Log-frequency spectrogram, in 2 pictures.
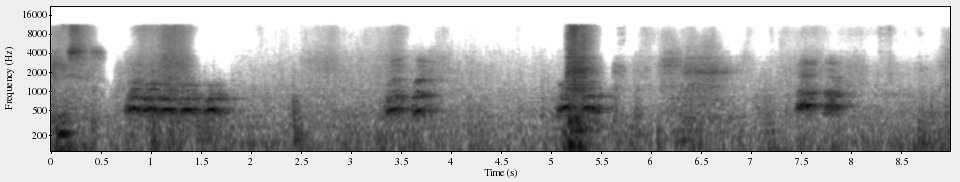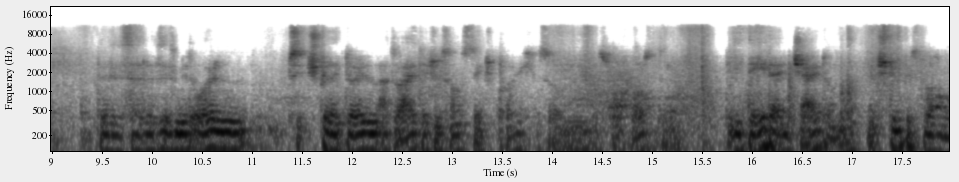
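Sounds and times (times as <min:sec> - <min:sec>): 
speech: 0:00.0 - 0:01.2, 0:09.5 - 0:17.9
low rumbling noise: 0:00.0 - 0:17.9
dog barking: 0:00.7 - 0:01.8, 0:03.3 - 0:04.0, 0:05.0 - 0:05.6, 0:07.4 - 0:08.0.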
